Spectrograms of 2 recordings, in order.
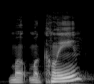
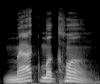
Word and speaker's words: Mac McClung: name correct uh All-Star Weekend Dunk Contest champ McLean Mack McClung Mac McClung Mac McClung Mac McClung excellent performance facts I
